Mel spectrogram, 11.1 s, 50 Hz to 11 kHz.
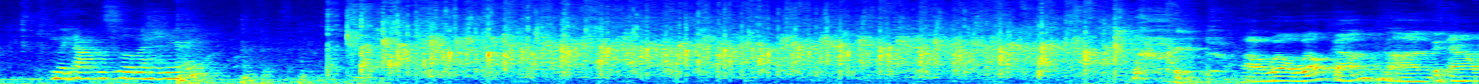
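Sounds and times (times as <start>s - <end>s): audience applauding: 2.5s - 9.1s.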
